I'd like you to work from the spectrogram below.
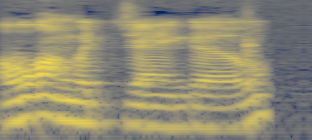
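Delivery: ordinary talk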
